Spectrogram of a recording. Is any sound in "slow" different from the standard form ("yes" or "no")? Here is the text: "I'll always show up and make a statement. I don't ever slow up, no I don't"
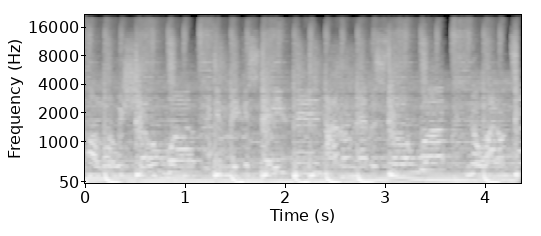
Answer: yes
